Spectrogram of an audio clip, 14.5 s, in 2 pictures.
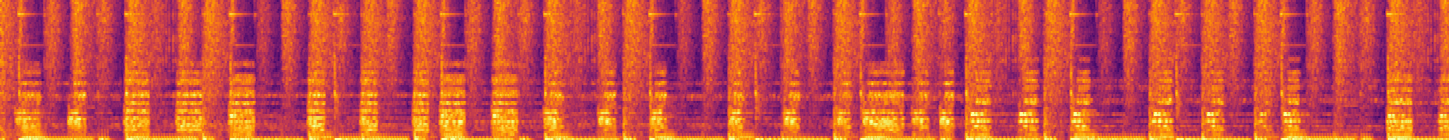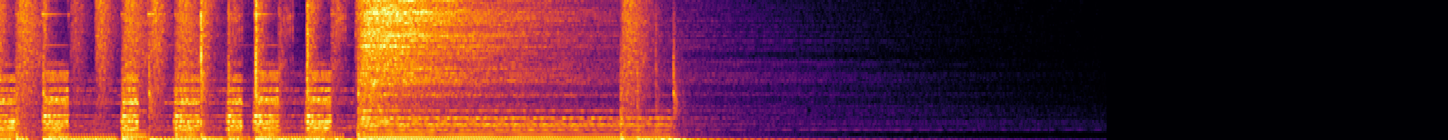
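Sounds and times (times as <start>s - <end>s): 
samba on organ: 0.0s - 11.2s.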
